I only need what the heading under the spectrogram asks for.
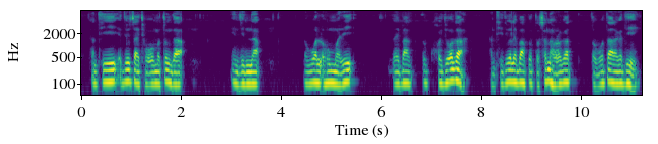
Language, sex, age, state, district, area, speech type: Manipuri, male, 30-45, Manipur, Bishnupur, rural, spontaneous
